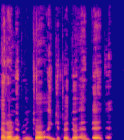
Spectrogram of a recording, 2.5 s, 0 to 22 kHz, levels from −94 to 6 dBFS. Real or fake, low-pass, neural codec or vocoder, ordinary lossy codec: real; none; none; none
